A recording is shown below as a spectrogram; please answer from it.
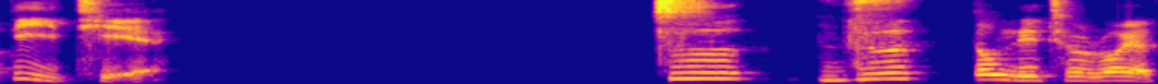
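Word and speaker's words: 地铁: 坐地铁 fourth tone, third tone, okay?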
